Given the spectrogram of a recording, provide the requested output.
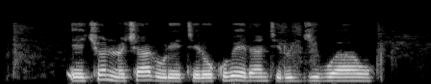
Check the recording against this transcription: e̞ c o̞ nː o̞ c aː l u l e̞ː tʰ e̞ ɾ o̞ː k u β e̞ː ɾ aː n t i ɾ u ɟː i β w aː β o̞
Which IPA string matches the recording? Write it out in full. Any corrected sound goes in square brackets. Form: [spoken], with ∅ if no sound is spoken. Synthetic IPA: e̞ c o̞ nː o̞ c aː l u l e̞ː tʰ e̞ ɾ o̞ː k u β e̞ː ɾ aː n t i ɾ u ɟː i β w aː [w] o̞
